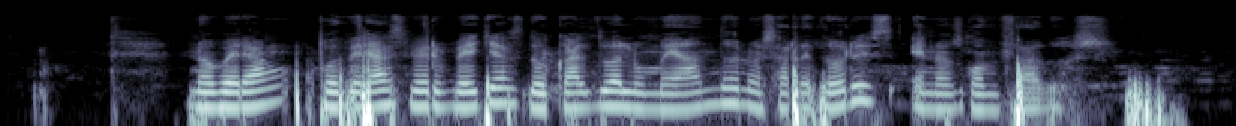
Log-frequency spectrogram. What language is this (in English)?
Galician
